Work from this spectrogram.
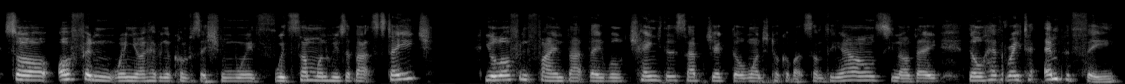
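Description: A guest with a Zimbabwean accent speaks in an earnest, explanatory way, laying out ideas one stage at a time. The pitch sits in a middle range, and the talk is steady and sincere. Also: normal speed. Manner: earnest, explanatory, with frequent "you know". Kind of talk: reflective interview talk.

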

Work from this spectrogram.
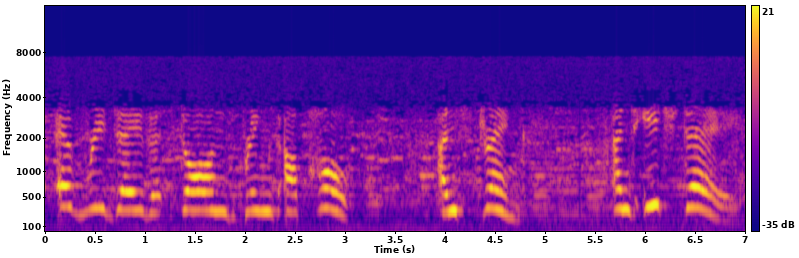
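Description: Very slow, mystical fortune-telling princess. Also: female voice, high voice. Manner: slow, solemn, oracular. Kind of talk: old-time radio drama acting. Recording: muffled old radio, music behind.

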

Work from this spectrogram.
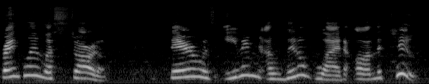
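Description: A woman storyteller narrating a children's bedtime story in a high-pitched voice. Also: sing-song, moderate pace, a little hiss or hum, poor audio.

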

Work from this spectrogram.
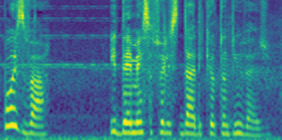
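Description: A woman playing a rich, shrewd young Brazilian lady in an audio drama, measured and commanding. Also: mid-range voice, mellow, lightly acted. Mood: cold, commanding. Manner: cold, measured, imperious. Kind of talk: audio drama acting of a period novel.

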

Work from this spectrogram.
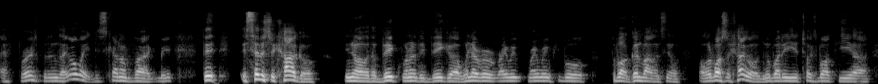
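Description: A man in a casual movie discussion, talking in a rambling, halting way with plenty of swearing. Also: on the high side, warm tone. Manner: rambling, halting, profanity-laced. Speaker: podcast co-host.

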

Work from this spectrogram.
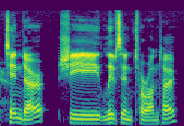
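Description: A man's voice: mid-range voice, a little slow, no echo. A man co-hosting a casual podcast, joking and laughing often as he reads out dating profiles. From Australia. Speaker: podcast co-host. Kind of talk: casual banter.

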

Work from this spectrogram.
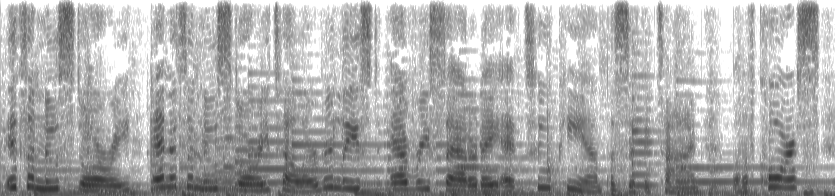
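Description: A woman hosting a podcast, reading a scripted sign-off with deliberate, emphatic enunciation over music. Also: high voice, sing-song. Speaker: podcast host. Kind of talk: scripted podcast outro with spoken poetry.

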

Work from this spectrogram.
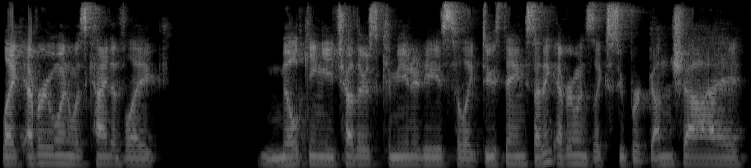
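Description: A man's voice: mid-range voice, flat delivery, normal speed, a bit bright, lo-fi sound. A man speaking casually as an interview guest, in an informal way peppered with "like" and "right". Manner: informal, heavy use of "like" and "right". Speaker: guest, NFT project creator.

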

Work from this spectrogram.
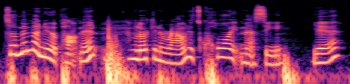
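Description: A woman's voice: mid-range voice, big pitch swings, normal speed, darkish tone, slight background noise, rough recording. A woman doing a put-on Australian accent that keeps slipping into English, talking off the cuff in a rambling, self-mocking way in her apartment and laughing often. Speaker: podcast host. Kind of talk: impromptu stream-of-consciousness monologue.

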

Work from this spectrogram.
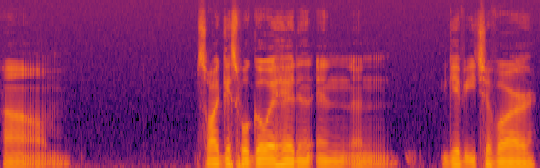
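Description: A man in his late twenties with a low-pitched voice talks in a dry-sounding space. He co-hosts an unscripted chat, rambling informally and halting as he finds his words, with casual swearing. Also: fairly even intonation, vocal fry, a little mellow, no echo. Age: late 20s. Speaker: podcast co-host.

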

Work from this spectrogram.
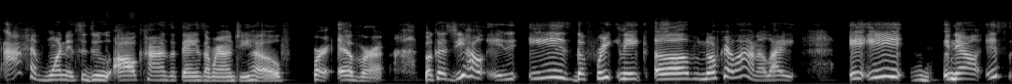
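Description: A woman's voice: a little high, bright, forceful tone, no room sound, muffled recording. A woman joining a podcast as guest co-host, chatting casually, laughing and restarting her sentences. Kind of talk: casual chat.

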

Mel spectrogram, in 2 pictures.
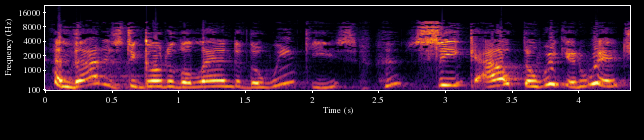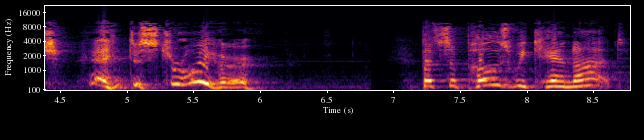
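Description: A man's voice: very high-pitched, expressive, takes it slowly, slightly rough, pitched above the performer's own voice, exaggerated voice. A man voicing a timid, cowardly lion in a children's storybook, with a nervous, pleading manner. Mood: nervous resolve.

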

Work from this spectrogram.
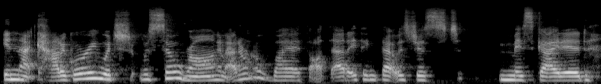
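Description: A woman's voice: mid-range voice, moderate pace, darkish tone. A woman in her early twenties from Rhode Island, a guest telling her story in casual, rambling talk full of fillers and restarts. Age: 20s. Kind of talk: casual interview chat.

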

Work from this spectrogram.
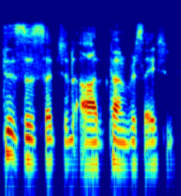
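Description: A man's voice: low-pitched, flat delivery, normal speed, vocal fry, a bit bright, dry recording. A man co-hosting a podcast in casual chat, making dry wry remarks. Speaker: podcast co-host. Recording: muffled lo-fi audio.

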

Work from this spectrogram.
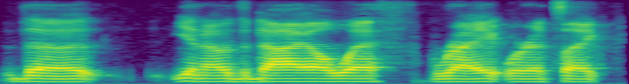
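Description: A man's voice: on the low side, completely flat delivery, a little slow, a little mellow, smooth. A man hosting a casual interview, talking in loose, meandering phrases. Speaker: interview host.

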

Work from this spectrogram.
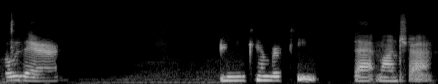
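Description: A woman on a video call gently guiding a mantra meditation in a soft, slow, soothing way. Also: fairly low pitch, fairly even intonation, vocal fry, dull audio, a little hiss or hum. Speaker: guest leading a mantra exercise.

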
